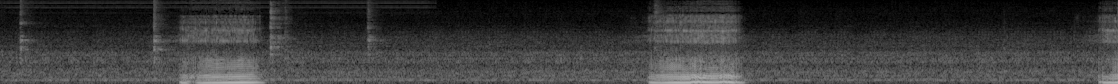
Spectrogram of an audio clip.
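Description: Two loud, rough, rattling snores about six seconds apart against quiet room noise, a third starting at the end; ordinary snoring.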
